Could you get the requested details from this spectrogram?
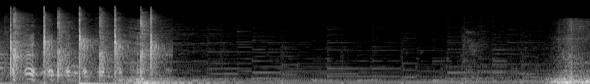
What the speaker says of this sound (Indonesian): tepuk tangan dong buat mereka bertiga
